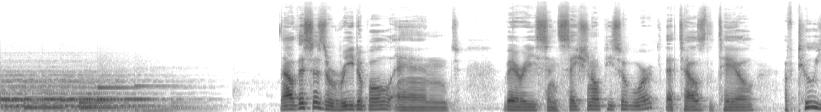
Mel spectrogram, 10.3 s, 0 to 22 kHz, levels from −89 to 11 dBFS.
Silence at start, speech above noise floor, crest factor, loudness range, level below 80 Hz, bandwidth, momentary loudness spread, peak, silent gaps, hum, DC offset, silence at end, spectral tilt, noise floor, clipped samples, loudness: 0 s; 47 dB; 20 dB; 3 LU; -52 dBFS; 17.5 kHz; 12 LU; -4 dBFS; none; none; under 0.1%; 0 s; -5 dB/octave; -70 dBFS; under 0.1%; -24 LUFS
